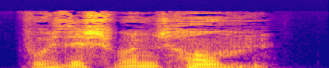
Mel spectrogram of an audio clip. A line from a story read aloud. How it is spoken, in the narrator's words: she whispered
